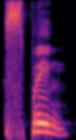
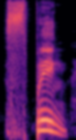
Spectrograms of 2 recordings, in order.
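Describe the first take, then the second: The two takes are said the same way.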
